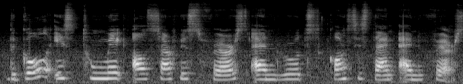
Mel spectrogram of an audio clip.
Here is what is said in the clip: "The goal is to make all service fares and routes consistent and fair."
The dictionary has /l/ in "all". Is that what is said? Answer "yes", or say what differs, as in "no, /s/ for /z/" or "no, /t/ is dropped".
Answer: no, /w/ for /l/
